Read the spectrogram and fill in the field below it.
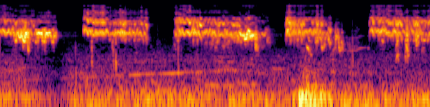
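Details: Budgerigar chatter in five dense, grating bursts of high squeaky notes, each about half a second long, split by short silent gaps.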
